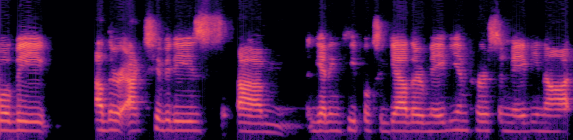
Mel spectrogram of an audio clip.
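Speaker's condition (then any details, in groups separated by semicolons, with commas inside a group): No condition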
